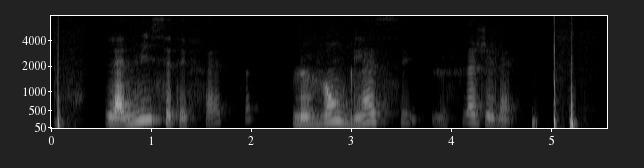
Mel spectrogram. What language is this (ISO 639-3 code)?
fra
